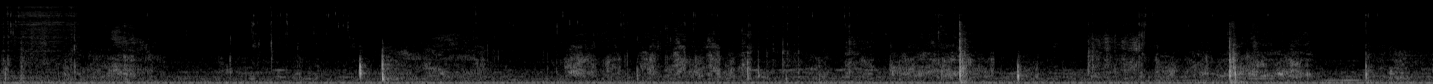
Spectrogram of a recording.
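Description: A spatula stirring thick, wet blended pepper into fried tomato paste in a pan: soft squelching with a few sharp clicks of the spatula against the pan, over a low steady hum.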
